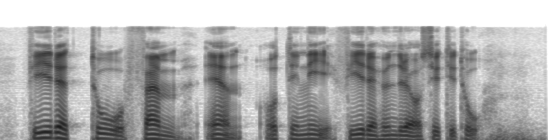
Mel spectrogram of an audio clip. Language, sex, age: Norwegian, male, 36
